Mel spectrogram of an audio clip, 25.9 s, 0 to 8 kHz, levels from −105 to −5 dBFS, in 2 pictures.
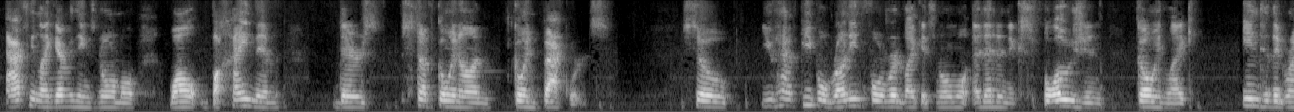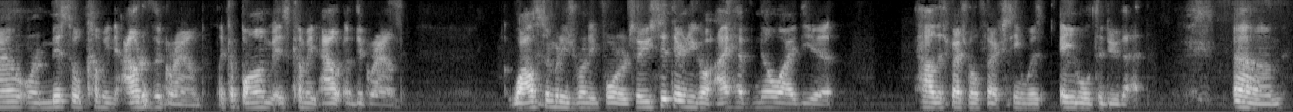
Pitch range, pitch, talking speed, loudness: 135-165 Hz, 145 Hz, 170 wpm, -31 LUFS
